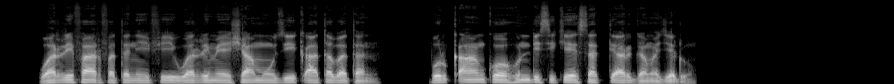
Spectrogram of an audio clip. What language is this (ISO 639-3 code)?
orm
